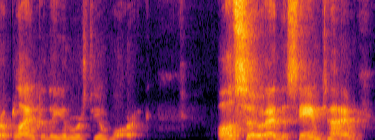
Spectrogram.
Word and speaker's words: Warwick: you know is spelled as warwick but the pronunciation is warwick so just fyi they have a scholarship called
